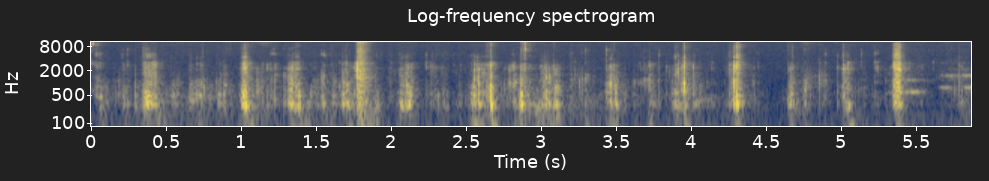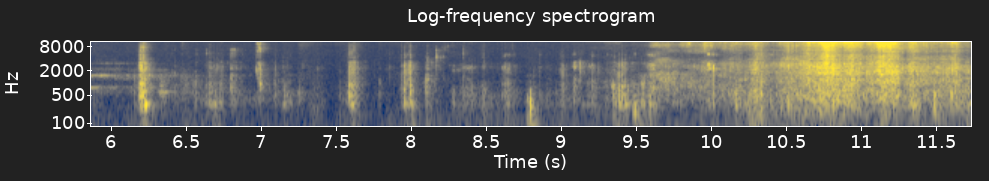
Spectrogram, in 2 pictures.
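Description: A person crunching and chewing a pickled cucumber at the microphone: a scatter of short, soft crisp clicks. From about ten seconds in, a paper napkin rustles as hands are wiped.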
